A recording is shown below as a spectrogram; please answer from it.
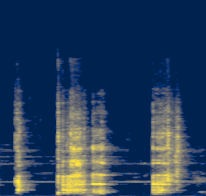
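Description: Chopped onion greens tipped into a bowl of jowar flour dough, giving a few short clattering scrapes and knocks of utensil against the bowl, close and fairly loud, in three separate bursts with quiet gaps.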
